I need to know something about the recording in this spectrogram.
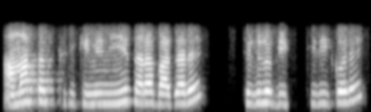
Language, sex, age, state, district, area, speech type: Bengali, female, 30-45, West Bengal, Dakshin Dinajpur, urban, conversation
